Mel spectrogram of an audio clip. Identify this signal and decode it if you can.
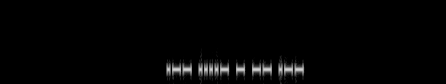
Morse code, heard as a keyed tone, about 46 wpm, 700 Hz. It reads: W4TMW
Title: USA Call Signs - 5 Characters - Repeated 2x - 45wpm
